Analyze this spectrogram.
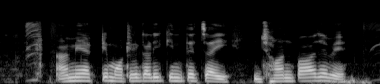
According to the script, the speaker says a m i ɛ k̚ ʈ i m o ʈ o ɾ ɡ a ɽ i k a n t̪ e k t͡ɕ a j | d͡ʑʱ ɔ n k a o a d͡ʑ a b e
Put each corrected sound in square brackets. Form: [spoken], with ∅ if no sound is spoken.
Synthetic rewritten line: a m i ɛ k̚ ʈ i m [ɔ] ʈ o ɾ ɡ a ɽ i k [i] n t̪ e [∅] t͡ɕ a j | d͡ʑʱ ɔ n [p] a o a d͡ʑ a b e

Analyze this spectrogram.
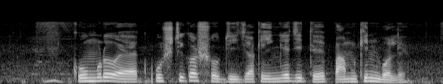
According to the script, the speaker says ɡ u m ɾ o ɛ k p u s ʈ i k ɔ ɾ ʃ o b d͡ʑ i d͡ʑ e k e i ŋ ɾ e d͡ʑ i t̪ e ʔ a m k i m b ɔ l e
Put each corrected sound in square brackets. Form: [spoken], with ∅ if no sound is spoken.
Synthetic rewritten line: [k] u m ɾ o ɛ k p u [ʃ] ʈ i k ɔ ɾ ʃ o b d͡ʑ i d͡ʑ [a] k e i ŋ ɾ e d͡ʑ i t̪ e [p] a m k i [n] b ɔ l e

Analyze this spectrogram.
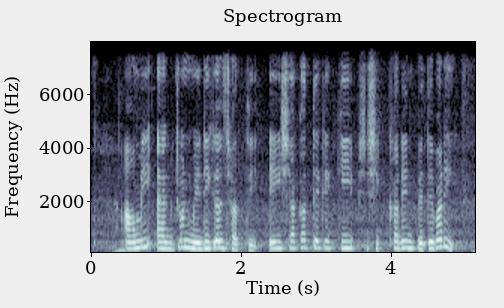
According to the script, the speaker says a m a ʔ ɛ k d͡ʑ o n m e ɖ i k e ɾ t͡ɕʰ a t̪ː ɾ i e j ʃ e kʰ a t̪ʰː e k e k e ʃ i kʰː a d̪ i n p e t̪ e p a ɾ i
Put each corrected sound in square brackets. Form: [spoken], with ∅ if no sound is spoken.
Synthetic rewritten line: a m [i] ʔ ɛ k d͡ʑ o n m e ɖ i k e [l] t͡ɕʰ a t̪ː ɾ i e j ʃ [a] kʰ a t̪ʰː e k e k [i] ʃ i kʰː a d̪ i n p e t̪ e p a ɾ i

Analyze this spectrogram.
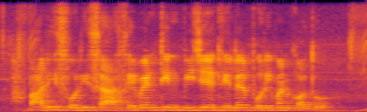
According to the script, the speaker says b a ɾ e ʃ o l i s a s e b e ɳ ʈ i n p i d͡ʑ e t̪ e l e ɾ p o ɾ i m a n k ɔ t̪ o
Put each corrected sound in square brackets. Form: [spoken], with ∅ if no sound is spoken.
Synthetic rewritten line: b a ɾ [i] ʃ o [ɾ] i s a s e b e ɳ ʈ i n [b] i d͡ʑ e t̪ e l e ɾ p o ɾ i m a n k ɔ t̪ o

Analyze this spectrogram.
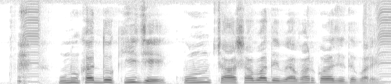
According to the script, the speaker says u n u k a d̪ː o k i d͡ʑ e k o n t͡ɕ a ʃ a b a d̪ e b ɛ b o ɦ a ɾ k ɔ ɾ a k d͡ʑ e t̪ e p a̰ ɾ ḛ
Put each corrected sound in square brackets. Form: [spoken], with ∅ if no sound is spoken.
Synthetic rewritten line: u n u [kʰ] a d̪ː o k i d͡ʑ e k o n t͡ɕ a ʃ a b a d̪ e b ɛ b o ɦ a ɾ k ɔ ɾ a [∅] d͡ʑ e t̪ e p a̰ ɾ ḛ

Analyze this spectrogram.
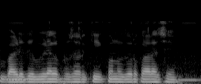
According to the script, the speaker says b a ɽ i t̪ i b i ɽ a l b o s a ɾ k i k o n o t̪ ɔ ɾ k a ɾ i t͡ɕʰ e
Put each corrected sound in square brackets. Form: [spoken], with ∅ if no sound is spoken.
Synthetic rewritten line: b a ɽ i t̪ [e] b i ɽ a l [p] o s a ɾ k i k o n o [d̪] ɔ ɾ k a ɾ [a] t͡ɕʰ e

